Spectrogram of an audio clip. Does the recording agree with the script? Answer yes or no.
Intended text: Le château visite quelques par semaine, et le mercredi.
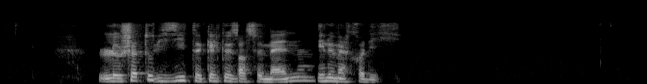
yes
